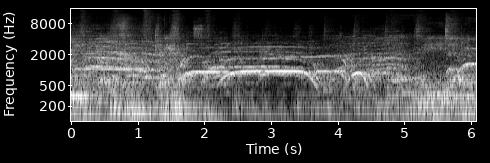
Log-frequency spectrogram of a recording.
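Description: Audience cheering and whooping, children's voices among them, over a dance track with a steady beat; long drawn-out calls rise and fall in the middle.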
